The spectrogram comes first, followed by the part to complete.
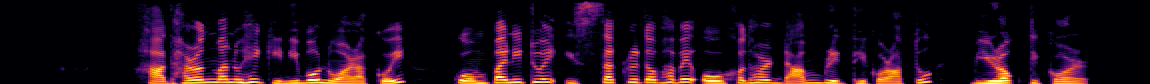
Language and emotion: Assamese, disgusted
